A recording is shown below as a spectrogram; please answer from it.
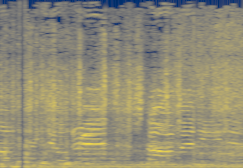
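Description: A jumble of several soundtracks playing at once: effect-distorted logo jingles layered over a children's days-of-the-week song, with a very brief dropout just after the start.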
